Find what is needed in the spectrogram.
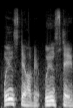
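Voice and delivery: ওয়েডনেসডে shortened to "wins-de". Shown as a demonstration. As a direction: say ওয়েডনেসডে in two syllables, silent d. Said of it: "আরও যদি সঠিকভাবে করেন".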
